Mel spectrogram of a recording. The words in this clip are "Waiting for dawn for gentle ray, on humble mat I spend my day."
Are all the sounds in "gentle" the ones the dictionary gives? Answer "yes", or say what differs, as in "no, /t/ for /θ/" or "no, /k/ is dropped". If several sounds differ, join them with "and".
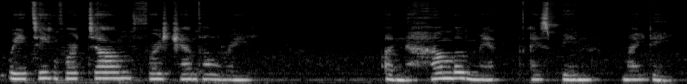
no, /tʃ/ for /dʒ/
